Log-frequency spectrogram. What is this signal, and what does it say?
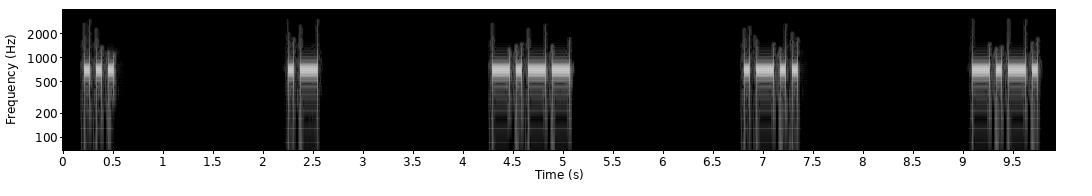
Morse code, heard as a keyed tone, about 20 wpm, spaced as for 5 wpm, 700 Hz. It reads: SAYLC
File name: SOUND LETTERS 20 wpm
